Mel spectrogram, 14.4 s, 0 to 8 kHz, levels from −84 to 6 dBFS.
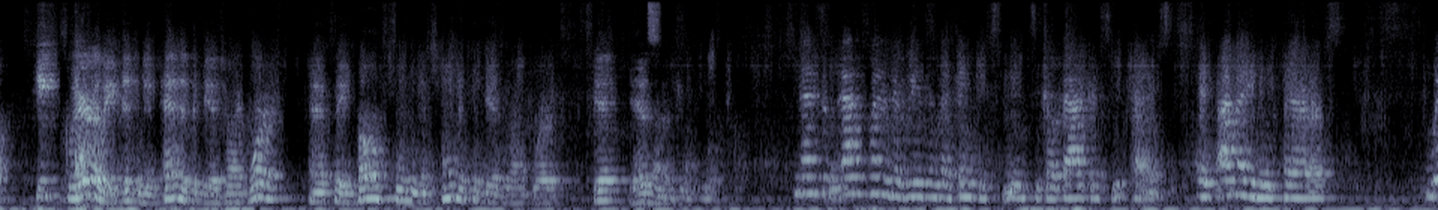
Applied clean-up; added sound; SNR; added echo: neural separator model SepFormer DNS4.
